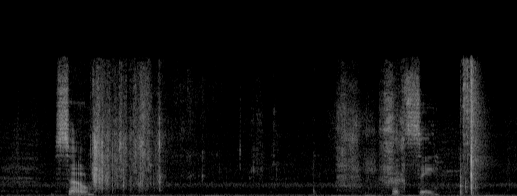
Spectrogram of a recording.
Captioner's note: paper rustling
